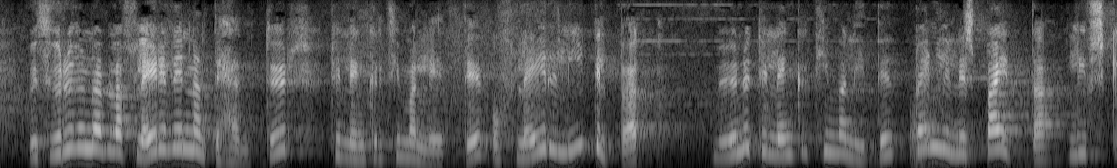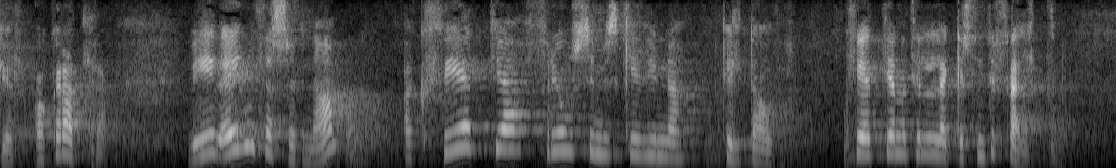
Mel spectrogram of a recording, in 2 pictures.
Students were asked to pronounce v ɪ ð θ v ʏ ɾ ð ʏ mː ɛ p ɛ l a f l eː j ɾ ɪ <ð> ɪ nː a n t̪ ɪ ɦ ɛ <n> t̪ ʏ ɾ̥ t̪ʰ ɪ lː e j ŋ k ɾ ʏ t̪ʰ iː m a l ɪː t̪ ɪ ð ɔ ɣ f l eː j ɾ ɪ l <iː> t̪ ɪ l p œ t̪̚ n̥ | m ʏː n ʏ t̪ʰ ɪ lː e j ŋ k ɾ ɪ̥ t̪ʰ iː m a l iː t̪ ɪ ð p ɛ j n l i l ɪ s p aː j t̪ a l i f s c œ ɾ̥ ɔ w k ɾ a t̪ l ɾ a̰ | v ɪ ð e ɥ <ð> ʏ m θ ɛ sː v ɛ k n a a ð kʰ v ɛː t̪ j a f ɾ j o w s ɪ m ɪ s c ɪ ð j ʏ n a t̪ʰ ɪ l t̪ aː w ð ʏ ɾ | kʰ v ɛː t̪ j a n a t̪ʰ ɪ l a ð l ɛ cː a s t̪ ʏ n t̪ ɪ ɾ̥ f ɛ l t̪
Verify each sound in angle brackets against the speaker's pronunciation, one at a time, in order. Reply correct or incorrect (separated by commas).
incorrect, correct, correct, correct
